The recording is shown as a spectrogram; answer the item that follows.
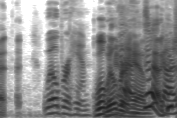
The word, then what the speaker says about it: Wilbraham: Wilbraham.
